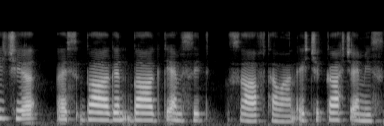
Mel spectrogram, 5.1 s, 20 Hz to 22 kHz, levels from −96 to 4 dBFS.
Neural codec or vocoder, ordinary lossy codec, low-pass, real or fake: none; none; none; real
